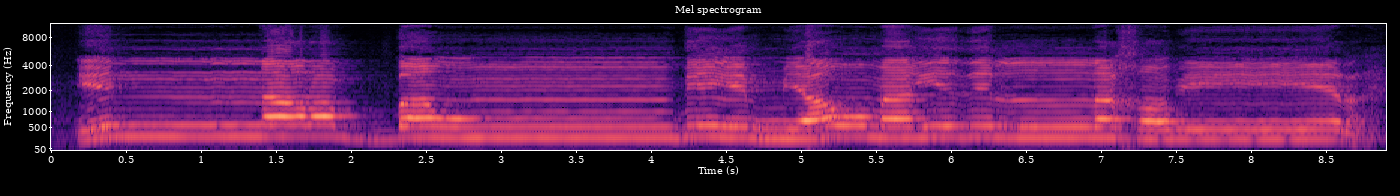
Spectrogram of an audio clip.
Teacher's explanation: mim bertemu dengan ba itu dibaca dengan samar, ditahan, itu namanya ikhfa syafawi.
